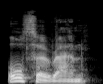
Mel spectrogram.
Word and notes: also ran: British English

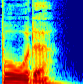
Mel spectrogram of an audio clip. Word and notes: boarder: British English

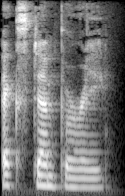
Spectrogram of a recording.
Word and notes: extempore: American English

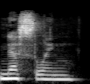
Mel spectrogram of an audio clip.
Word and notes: nestling: American English

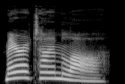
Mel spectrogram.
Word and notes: maritime law: American English

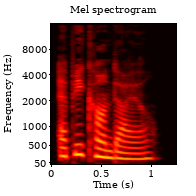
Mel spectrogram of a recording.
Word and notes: epicondyle: American English

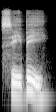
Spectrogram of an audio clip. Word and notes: cb: British English

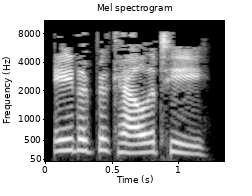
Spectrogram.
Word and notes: atypicality: British English

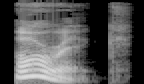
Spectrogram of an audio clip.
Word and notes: auric: British English

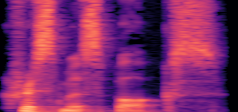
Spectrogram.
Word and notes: christmas box: British English

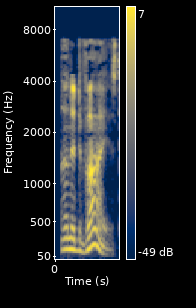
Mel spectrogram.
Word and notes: unadvised: British English

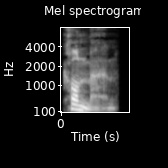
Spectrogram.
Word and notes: con man: British English

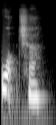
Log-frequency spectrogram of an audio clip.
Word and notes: watcher: British English

